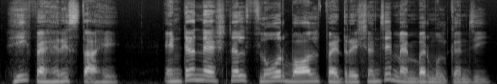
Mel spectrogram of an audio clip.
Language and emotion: Sindhi, neutral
